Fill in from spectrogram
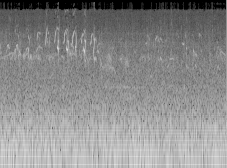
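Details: Eurasian oystercatcher: a burst of six or seven shrill, down-slurred piping notes in rapid succession, followed by softer overlapping calls from a group, beneath a steady roar of wind or waves.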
